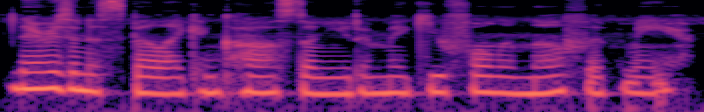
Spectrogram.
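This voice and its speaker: A woman voicing a sweet, obsessively lovestruck, smug young witch in an intimate ASMR roleplay, speaking in a soft breathy near-whisper with quiet menace. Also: medium pitch, flat delivery, brisk, close to an everyday voice. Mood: playful, coaxing. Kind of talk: ASMR roleplay, intimate scripted monologue to the listener.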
